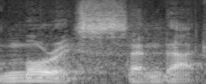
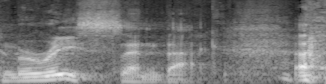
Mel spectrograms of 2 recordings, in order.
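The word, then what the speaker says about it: Maurice Sendak: And also while we're here this there are illustrations in the animal family by Sak who in the UK we call Morris Sak that is of course incorrect Maurice Sak.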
